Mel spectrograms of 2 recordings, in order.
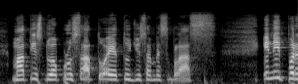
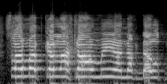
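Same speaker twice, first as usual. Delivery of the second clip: crowd plea; 8 semitones higher, 5 dB louder than usual. Retold or imitated. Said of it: "mereka bilang".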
